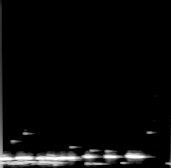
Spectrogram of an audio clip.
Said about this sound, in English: After a while, I heard him whistle.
